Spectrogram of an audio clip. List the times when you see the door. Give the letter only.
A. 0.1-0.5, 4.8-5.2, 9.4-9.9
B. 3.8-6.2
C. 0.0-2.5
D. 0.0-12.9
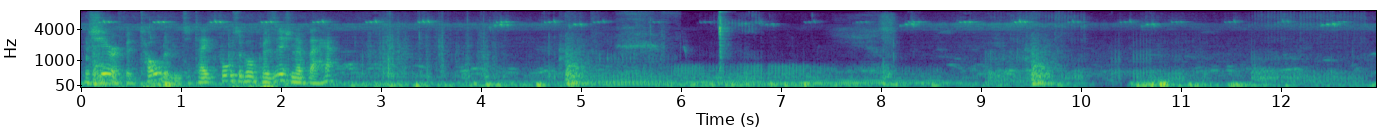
A.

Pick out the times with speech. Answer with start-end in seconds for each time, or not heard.
0.0-2.5.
